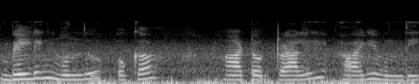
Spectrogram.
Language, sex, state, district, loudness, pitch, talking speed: Telugu, female, Telangana, Komaram Bheem, -17 LUFS, 210 Hz, 100 wpm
